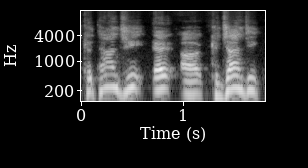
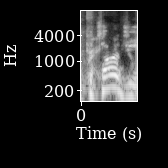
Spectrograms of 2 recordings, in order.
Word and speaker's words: Ketanji: Man, Ketanji is not a damn hard name to pronounce. It's not difficult at all. Listen. It's pronounced how it's spelled.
